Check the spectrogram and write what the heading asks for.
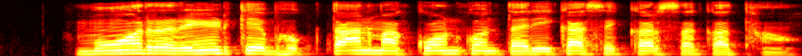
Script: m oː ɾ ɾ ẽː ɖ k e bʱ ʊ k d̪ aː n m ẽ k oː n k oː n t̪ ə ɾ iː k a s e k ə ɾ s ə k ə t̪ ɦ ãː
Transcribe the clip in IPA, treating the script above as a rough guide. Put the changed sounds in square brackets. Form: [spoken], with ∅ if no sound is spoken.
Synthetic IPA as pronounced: m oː ɾ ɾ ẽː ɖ k e bʱ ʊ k [t̪] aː n m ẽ k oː n k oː n t̪ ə ɾ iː k a s e k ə ɾ s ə k ə t̪ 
